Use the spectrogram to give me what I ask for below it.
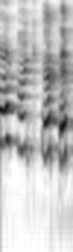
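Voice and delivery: spoken through laughter; laughing while talking. Real, not acted. Laughing after joke.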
